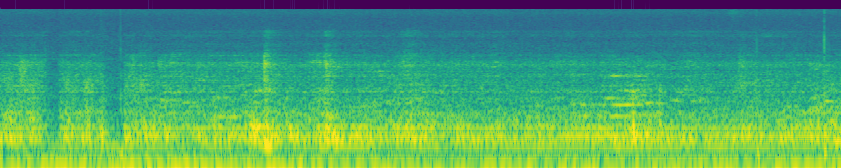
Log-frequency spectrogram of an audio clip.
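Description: Steady background rumble and hiss with a low hum, and faint voices in the background a few seconds in.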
